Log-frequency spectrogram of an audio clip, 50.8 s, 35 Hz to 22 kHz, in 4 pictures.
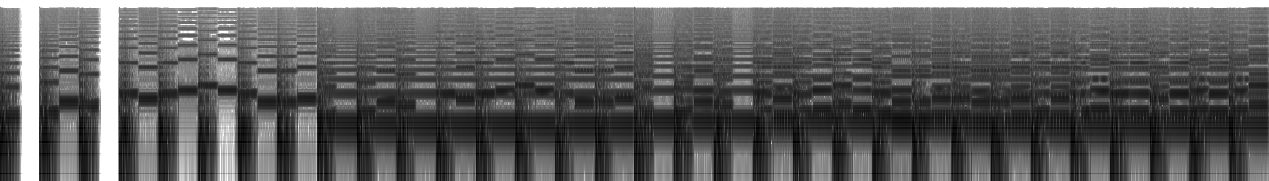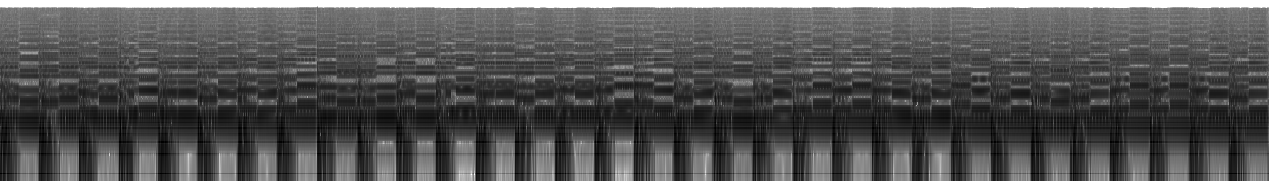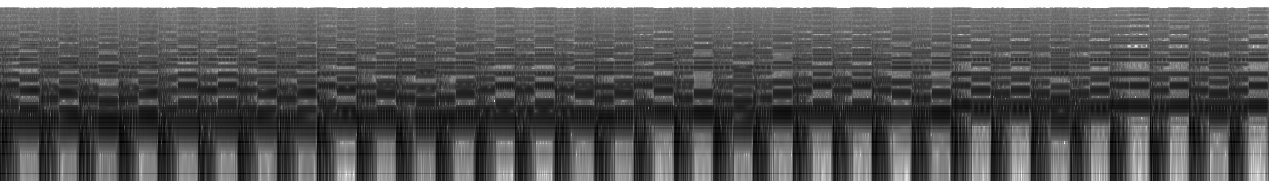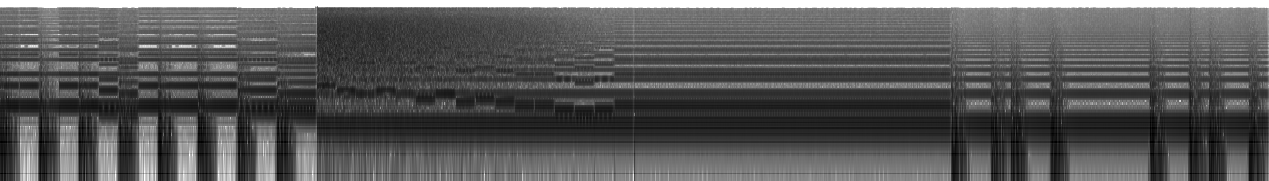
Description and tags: Pixel Song #18
Happy, Music, Pixel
